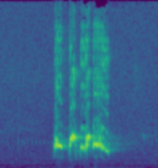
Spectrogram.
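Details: Red-whiskered bulbul lure bird at a trap gives one brief, clear warbled phrase of four or five quick rising and falling whistled notes.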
